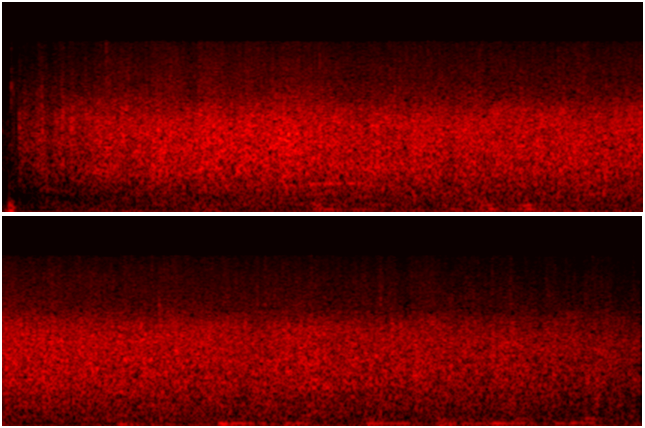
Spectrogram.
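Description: Steady, sustained applause from an audience, a dense wash of many hands clapping that swells quickly and holds at a fairly even level for several seconds, tapering only slightly at the end.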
